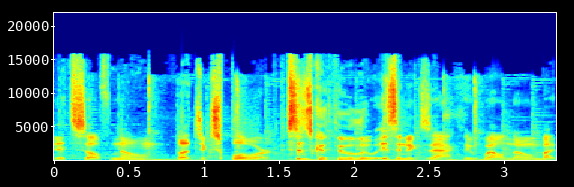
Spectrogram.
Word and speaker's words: Cthulhu: However, the easier form, Cthulhu, is more prevalent, so that's what I'll be using in this video.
